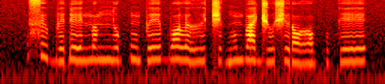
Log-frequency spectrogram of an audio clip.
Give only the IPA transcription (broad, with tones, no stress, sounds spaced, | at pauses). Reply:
s ɨ˦˨ b e˧ ɗ eː˧ n ɔ˦ n ɲ ɔ˧ kʷ ũ˦˨ p eː˦ b ɔ˦ l ə˨ ɣ ɨ˦ t͡ʃ ə˧ ɡ ũ˦ b a˦ d͡ʒ u˧ ʃ ɨ˧ ɾ ɔ˨ ɣ ɔ˧ kʷ ə˨ k eː˦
